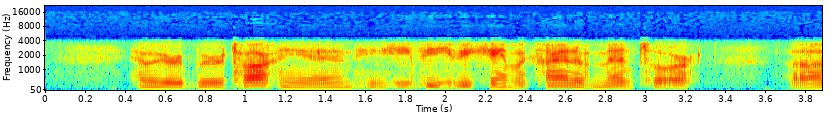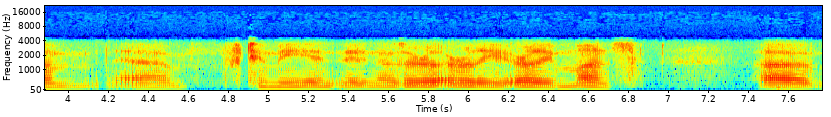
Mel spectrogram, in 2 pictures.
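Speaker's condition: Parkinson's disease; diagnosed while still working

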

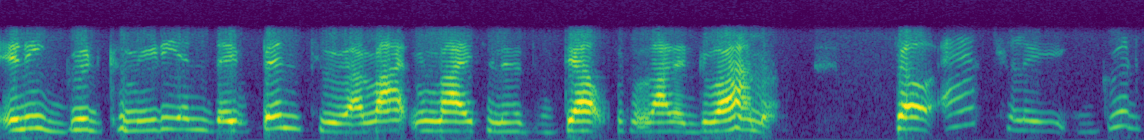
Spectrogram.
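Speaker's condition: Cerebral palsy; later lower back surgery

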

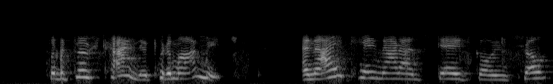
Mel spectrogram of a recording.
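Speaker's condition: Cerebral palsy; spinal cord neck surgery, titanium neck, limited neck movement

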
